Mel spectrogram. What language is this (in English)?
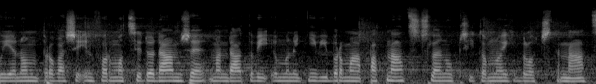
Czech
